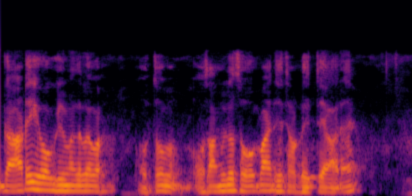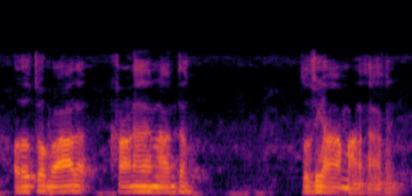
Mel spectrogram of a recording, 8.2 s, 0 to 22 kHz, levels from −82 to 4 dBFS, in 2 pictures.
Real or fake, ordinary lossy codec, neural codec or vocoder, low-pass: fake; none; codec, 16 kHz, 2 kbps, FreqCodec, larger model; none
